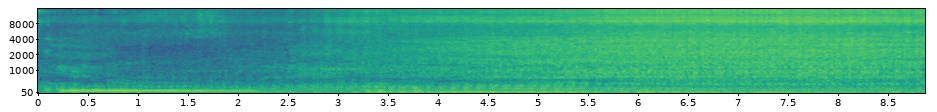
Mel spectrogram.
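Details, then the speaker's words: 1980 Camaro Z28 V8 just started after fitting a new knock-off Holley 4-barrel carburetor: fast, even idle well above normal; idle set too high, needs adjusting down. "Guys, you started right up. Heat. Heat. They might get that idle down a little bit."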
